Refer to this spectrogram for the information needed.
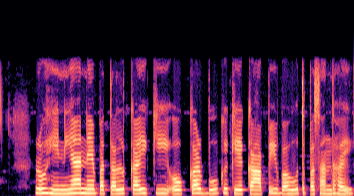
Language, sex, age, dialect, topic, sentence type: Magahi, male, 25-30, Western, agriculture, statement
